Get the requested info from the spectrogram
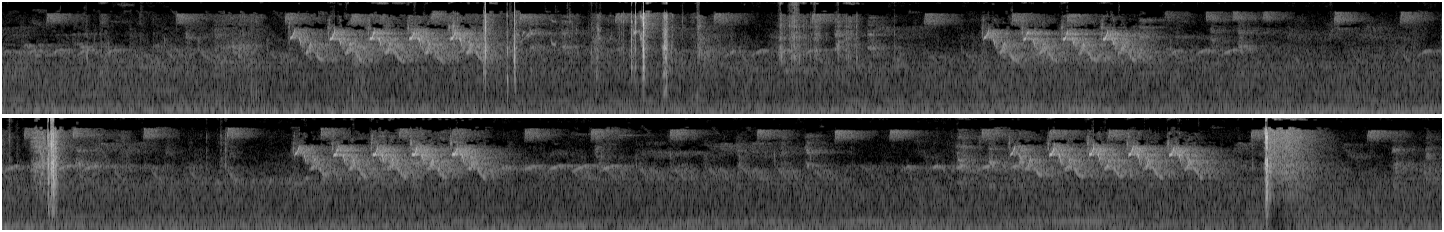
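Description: A songbird repeating the same short song of rapid notes four times, about every seven seconds, over a steady low hum. A few sharp clicks stand out, the loudest about halfway through and near the end.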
